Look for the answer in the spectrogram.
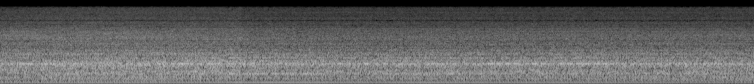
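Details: Low-mileage 2011 Range Rover L322 Supercharged, 5.0L AJ133 V8 with about 28,200 miles, healthy steady idle with light fast direct-injector ticking; no timing chain tensioner rattle or supercharger coupler noise.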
